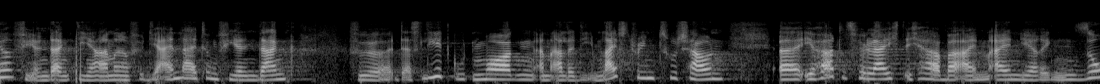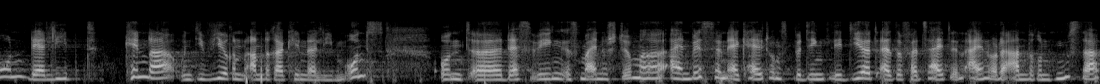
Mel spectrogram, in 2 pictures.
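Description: A voltage pulse, likely from a switch or static, was added to the signal at 0.76–0.83 s, heard as a loud pop in two quick bursts about 15 dB above the sound, which carries on beneath. The same double pop returns at 13.46–13.64 s.

At 3.16–3.50 s, the sender likely stopped transmitting during a detected pause, and the receiver filled the gap with comfort noise in place of the background. For 340 ms the real background becomes a flat, featureless hiss about 2 dB quieter. A 220 ms stretch at 12.04–12.26 s repeats this with no change in level, within a call path that carries nothing above 8 kHz.

At 15.85–15.87 s a single loud pop, again about 15 dB above the sound, likely comes from another such pulse.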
